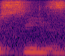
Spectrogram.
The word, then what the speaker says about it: suis: will happen then is we'll end up pronouncing the S on suis, and I'll make it sound like a Z. So je suis allé.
